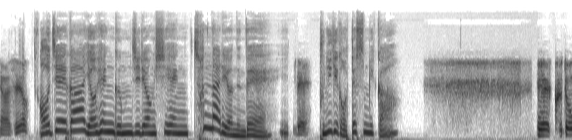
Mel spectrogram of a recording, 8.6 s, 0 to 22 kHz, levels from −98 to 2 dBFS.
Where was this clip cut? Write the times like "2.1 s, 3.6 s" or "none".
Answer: none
